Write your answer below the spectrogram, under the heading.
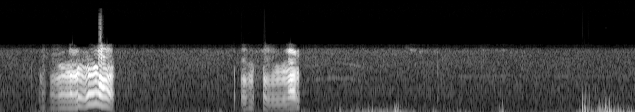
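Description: A shamrock macaw gives two loud, harsh squawks about two seconds apart, each rising then dropping. Soft thumps and room noise follow.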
